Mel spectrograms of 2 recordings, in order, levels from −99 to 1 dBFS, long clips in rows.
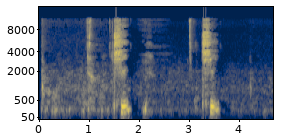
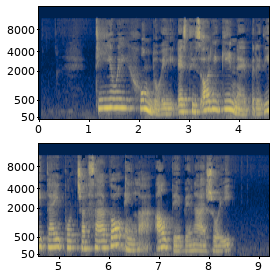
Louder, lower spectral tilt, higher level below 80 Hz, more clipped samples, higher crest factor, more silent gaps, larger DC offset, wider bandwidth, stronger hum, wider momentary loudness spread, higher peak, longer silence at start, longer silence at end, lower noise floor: first, -14 LUFS vs -24 LUFS; second, -1 dB/octave vs -3.5 dB/octave; second, -68 dBFS vs -60 dBFS; neither; about the same, 20 dB vs 18 dB; neither; neither; about the same, 11.5 kHz vs 11.5 kHz; neither; first, 24 LU vs 11 LU; first, 0 dBFS vs -6 dBFS; second, 0.05 s vs 1.15 s; first, 1.1 s vs 0.8 s; about the same, -63 dBFS vs -66 dBFS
